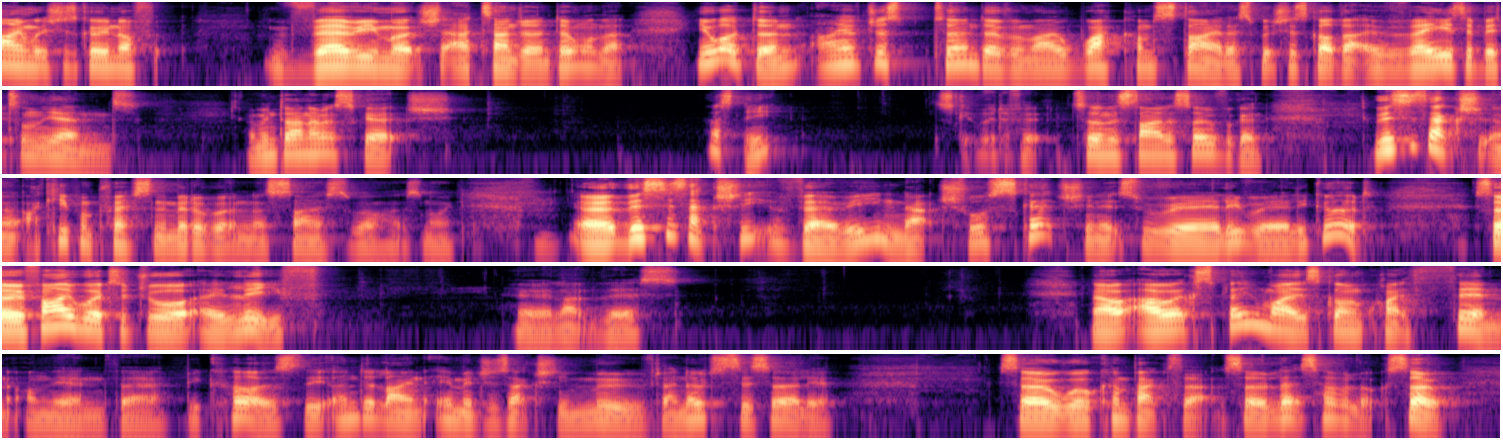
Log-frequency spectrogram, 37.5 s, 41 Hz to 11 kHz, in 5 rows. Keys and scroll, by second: 36.8 v.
